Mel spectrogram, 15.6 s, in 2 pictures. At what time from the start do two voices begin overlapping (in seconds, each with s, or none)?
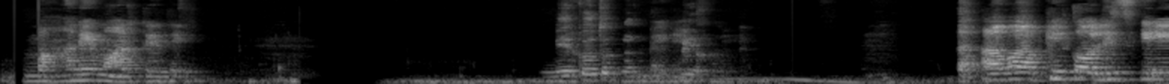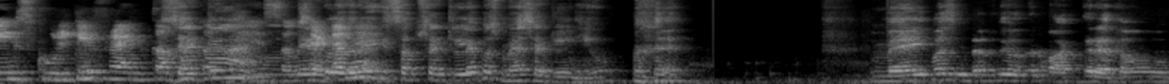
8.9 s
